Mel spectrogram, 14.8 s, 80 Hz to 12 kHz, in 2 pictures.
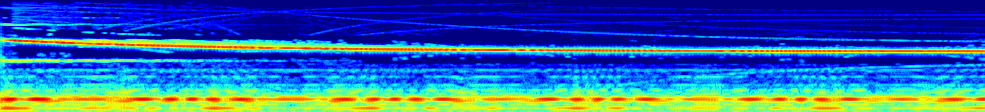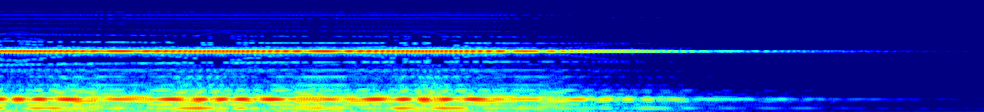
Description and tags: High Resonance Patch - G#3
This is a sample from my Q Rack hardware synth. It is part of the "Q multi 006: High Resonance Patch" sample pack. The sound is on the key in the name of the file. To create this samples both filters had high resonance settings, so both filters go into self oscillation.
electronic, multi-sample, resonance, synth, waldorf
